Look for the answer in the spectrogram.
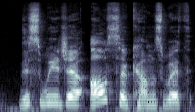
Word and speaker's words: Ouija: The Ouija board, pronounced Ouija, so there's that argument put to fucking bed. Yeah, it's pronounced Ouija, like, stop.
